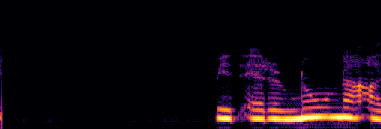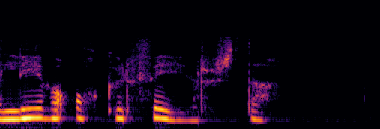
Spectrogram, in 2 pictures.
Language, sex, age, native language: Icelandic, female, 30-39, English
